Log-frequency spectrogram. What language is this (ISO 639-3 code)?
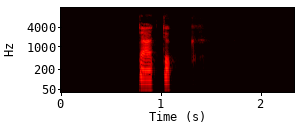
esu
